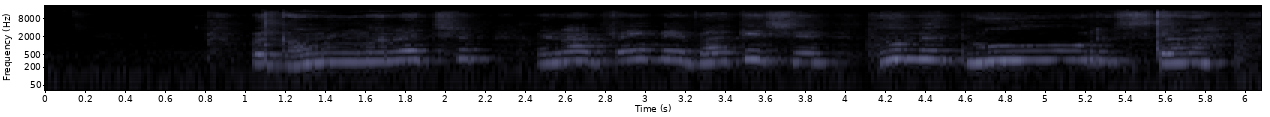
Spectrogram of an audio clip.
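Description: A young woman sings loudly close by.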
